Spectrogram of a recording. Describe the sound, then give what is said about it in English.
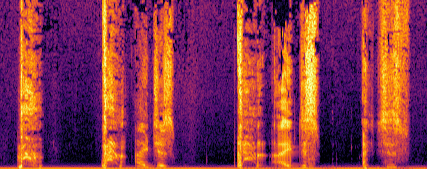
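A run of harsh coughs, several sharp bursts in quick clusters with brief pauses between, over a steady low electrical hum. “More coughing.”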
